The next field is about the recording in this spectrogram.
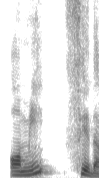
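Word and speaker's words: homicida: অমিসিদা অমিদা মানে মার্ডার বা খুনি। দেখেন স্প্যানিশ আমরা আগেও জানি যে এ কোন উচ্চারণ হয় না। তাইলে এটা বাদ দিয়ে যদি উচ্চারণ করি তাহলে অমিসিদা।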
